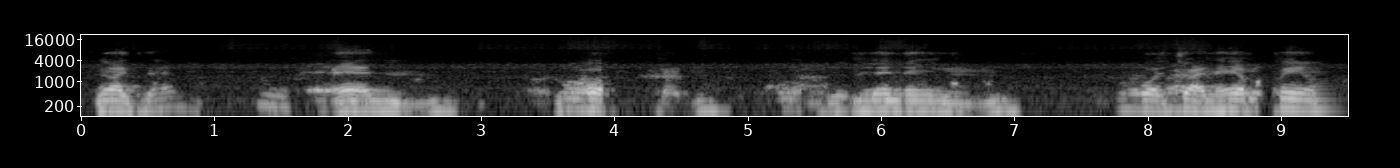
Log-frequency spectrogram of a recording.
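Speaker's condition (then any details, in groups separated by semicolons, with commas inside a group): ALS; about eight years since diagnosis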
